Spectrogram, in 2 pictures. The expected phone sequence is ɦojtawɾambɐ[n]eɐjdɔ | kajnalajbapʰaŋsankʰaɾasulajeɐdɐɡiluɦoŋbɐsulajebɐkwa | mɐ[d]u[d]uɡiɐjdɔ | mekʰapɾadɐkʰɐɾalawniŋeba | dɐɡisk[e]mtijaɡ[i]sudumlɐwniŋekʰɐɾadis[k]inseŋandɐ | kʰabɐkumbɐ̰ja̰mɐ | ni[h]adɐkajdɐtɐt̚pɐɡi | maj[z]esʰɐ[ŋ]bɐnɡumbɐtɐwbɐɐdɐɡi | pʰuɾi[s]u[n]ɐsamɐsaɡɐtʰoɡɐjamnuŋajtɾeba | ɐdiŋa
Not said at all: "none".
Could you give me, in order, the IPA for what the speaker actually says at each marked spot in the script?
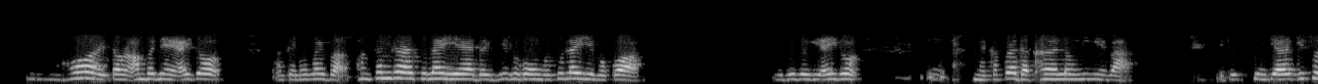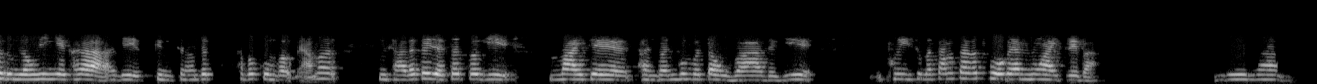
n, d, d, i, i, k, s, s, n, s, m

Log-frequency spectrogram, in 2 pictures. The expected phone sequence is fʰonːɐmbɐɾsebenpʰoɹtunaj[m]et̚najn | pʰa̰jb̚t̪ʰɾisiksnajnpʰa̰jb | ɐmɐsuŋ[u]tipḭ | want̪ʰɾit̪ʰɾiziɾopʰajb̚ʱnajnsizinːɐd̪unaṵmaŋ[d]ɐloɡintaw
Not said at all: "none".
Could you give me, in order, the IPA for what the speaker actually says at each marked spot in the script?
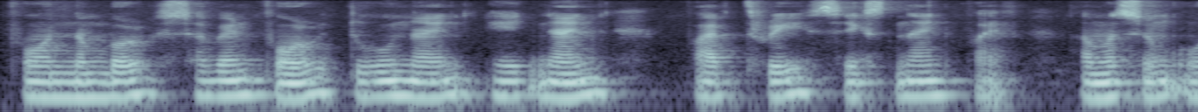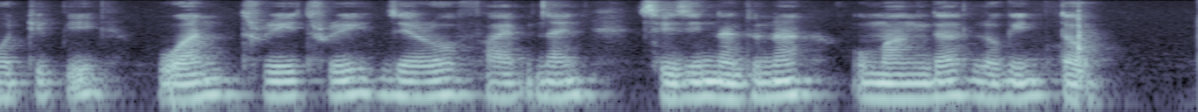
n, o, d

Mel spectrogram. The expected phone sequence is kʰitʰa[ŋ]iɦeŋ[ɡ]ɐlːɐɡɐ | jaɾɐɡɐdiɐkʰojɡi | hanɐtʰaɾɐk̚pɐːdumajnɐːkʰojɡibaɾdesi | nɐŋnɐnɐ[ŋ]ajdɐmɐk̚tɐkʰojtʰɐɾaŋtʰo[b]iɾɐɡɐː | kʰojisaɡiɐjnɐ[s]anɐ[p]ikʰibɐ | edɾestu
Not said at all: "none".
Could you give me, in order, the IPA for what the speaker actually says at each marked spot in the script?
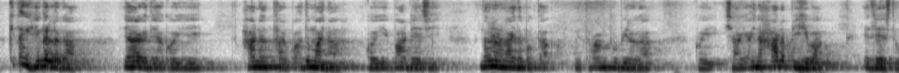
ŋ, ɡ, ŋ, b, h, p

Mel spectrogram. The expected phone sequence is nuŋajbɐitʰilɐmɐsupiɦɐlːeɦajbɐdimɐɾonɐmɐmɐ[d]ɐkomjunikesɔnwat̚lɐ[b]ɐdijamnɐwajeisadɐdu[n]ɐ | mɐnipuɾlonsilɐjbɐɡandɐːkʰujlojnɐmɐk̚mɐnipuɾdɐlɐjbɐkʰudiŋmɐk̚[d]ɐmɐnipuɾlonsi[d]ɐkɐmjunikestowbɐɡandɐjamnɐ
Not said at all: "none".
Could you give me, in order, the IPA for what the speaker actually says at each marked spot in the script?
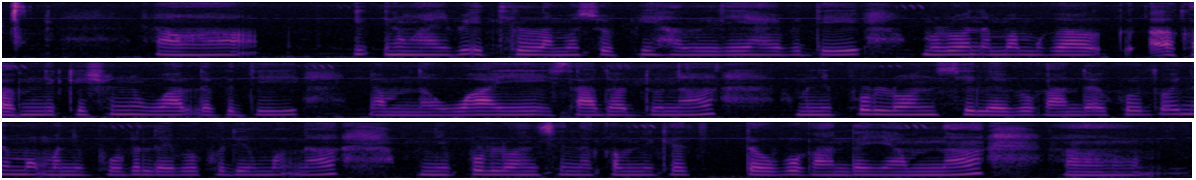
ɡ, ɡ, n, n, n

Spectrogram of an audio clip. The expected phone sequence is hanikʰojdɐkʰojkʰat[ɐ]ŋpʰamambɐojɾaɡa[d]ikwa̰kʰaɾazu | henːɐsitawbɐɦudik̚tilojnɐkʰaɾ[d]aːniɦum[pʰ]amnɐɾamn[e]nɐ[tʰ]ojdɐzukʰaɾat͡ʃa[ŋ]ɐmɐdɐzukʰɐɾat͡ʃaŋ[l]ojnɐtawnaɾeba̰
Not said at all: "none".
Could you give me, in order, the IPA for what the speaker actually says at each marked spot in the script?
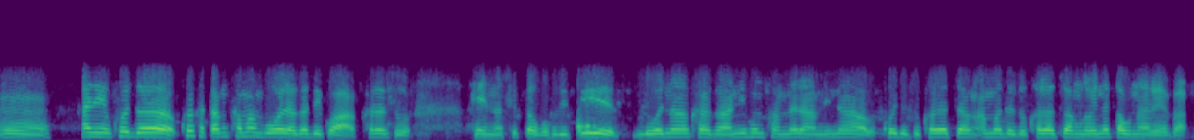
a, d, ɡ, pʰ, i, kʰ, ŋ, l

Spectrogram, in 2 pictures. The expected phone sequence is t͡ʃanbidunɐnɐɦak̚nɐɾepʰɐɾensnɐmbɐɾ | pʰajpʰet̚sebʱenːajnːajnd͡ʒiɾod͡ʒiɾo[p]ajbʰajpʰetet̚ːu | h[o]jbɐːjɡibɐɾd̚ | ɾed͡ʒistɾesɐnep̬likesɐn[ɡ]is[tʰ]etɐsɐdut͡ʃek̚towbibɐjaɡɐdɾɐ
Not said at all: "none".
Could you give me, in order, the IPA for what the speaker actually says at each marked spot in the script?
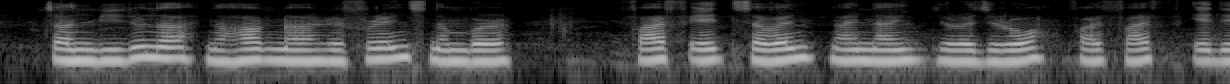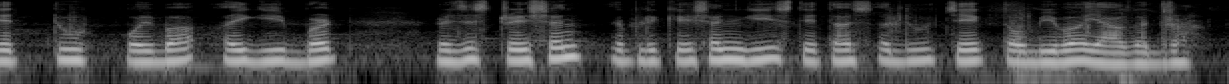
pʰ, o, ɡ, t

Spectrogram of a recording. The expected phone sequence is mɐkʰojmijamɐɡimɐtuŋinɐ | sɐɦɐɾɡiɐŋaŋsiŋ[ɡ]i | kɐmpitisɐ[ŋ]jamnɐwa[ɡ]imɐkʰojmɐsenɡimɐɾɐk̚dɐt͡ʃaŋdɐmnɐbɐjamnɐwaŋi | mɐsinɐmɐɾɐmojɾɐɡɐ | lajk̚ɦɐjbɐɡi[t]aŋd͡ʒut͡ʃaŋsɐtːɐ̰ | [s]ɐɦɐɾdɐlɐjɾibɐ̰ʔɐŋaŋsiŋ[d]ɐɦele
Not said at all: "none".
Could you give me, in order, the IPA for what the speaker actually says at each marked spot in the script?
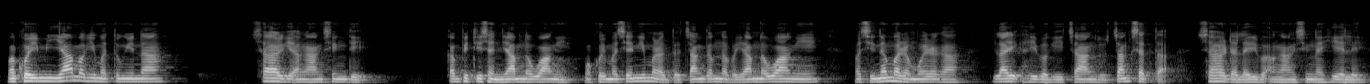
d, n, ŋ, t͡ʃ, s, n

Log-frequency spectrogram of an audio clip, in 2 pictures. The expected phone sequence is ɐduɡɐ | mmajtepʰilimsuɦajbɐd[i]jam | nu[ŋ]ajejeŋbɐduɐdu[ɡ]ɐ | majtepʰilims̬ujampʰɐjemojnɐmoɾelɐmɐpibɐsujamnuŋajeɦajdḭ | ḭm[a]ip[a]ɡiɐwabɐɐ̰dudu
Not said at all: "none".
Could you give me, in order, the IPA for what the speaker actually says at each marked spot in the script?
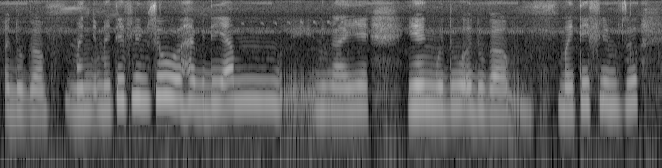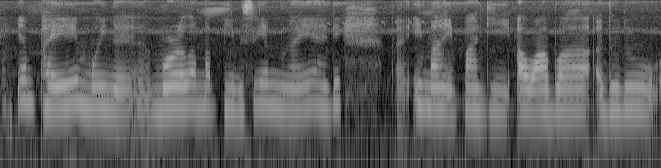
i, ŋ, ɡ, a, a

